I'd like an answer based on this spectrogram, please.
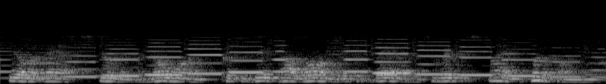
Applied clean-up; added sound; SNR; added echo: none; Wind instrument, woodwind instrument; 1 dB; reverberation time 0.7 s.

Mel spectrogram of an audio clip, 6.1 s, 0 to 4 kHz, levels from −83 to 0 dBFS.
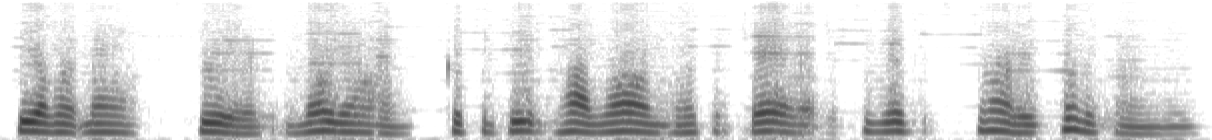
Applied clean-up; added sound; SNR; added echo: neural separator model SepFormer WHAMR!.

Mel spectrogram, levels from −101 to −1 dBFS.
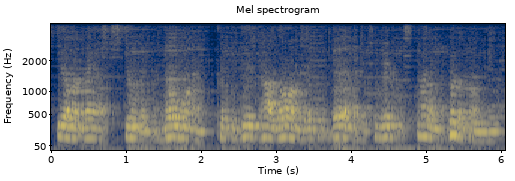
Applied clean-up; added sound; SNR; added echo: neural separator model SepFormer DNS4.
